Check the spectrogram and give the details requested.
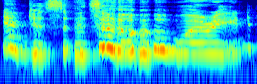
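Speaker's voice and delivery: high, slow, crying words; tearful. A narrator's reading. Missus Weasley admits her worry, crying. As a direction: let the tears spill over. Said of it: "tears spilling out of her eyes".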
